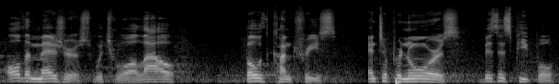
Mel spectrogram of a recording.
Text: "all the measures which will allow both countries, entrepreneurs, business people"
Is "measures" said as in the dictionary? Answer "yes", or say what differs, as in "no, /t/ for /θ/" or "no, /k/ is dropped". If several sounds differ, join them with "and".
yes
